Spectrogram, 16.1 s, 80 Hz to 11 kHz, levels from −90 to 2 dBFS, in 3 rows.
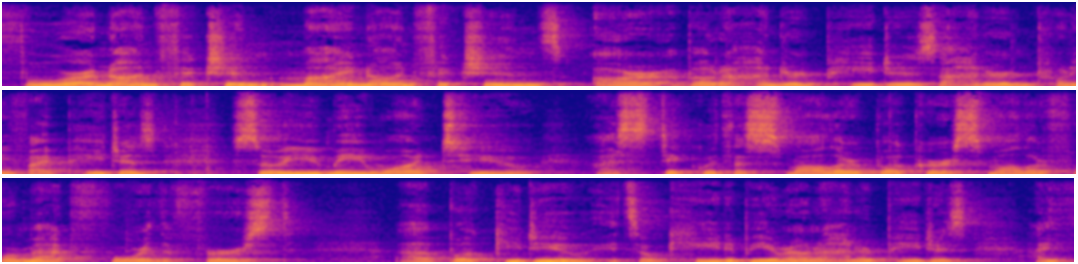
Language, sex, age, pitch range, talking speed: English, male, 40-59, 115-130 Hz, 155 wpm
